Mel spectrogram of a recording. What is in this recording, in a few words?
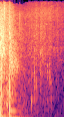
stone, hit; tacz-tweak-pack; taczmechanics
